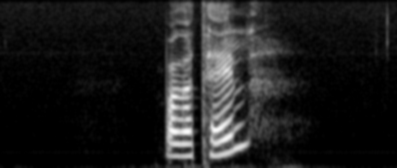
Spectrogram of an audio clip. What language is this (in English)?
Norwegian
